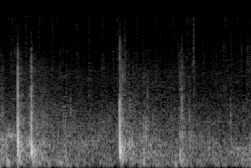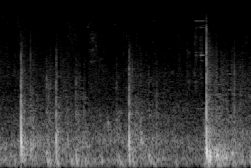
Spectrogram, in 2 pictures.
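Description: Fireworks shells bursting: sharp bangs at irregular intervals, three in quick succession at the start and a loud one near the end.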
